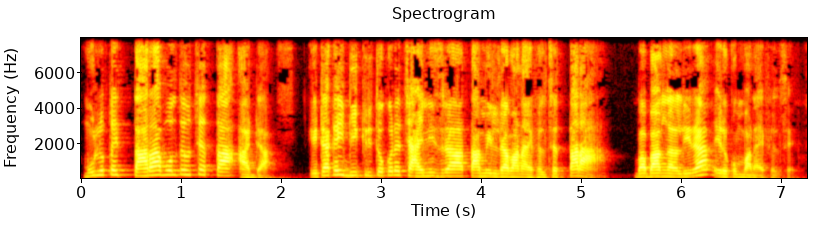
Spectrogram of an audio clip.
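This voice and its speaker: A man talks through a casual language lesson. His pitch swings up and down lively as he repeats each phrase slowly, then translates it. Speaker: Malay language teacher.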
